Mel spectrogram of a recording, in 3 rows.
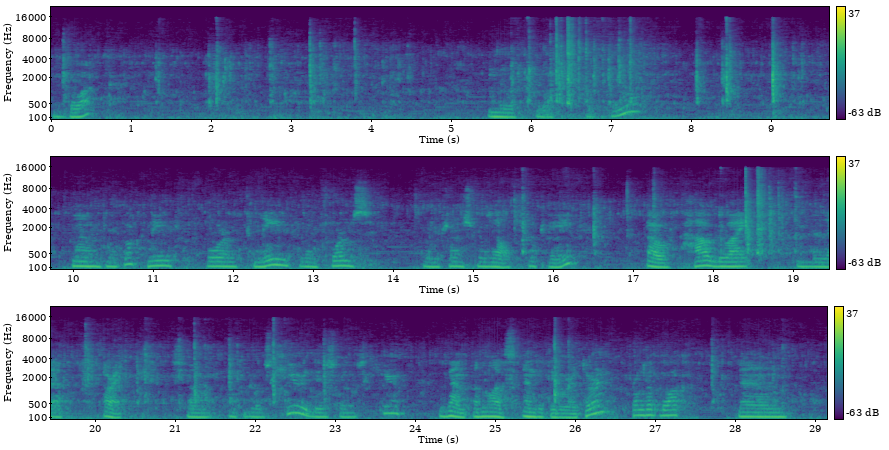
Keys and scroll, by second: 0.1 Escape, 1.9 alt+3, 2.1-4.3 typing, 5.8 alt+1, 5.9-7.1 typing, 7.0 Escape, 8.3 alt+3, 8.7-9.4 typing, 15.4 typing, 18.3-18.8 typing, 20.0-22.1 typing, 21.2 Tab, 22.1 Tab, 25.7 Tab, 27.6 j, 28.4 Tab.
